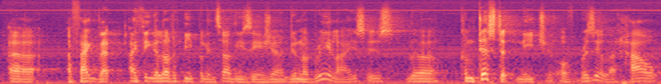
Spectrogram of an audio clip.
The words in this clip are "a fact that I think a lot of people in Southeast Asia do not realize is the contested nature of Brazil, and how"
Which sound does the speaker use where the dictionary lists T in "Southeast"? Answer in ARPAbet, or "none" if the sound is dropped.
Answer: none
